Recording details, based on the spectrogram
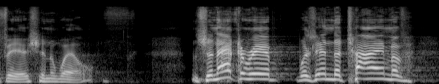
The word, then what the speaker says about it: Sennacherib: There was a king by the, by the name of Zeracharib, Sennacherib, Sennacherib.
